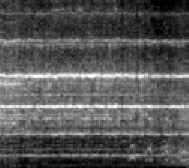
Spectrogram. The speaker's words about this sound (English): I must have hit the button on my alarm clock.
